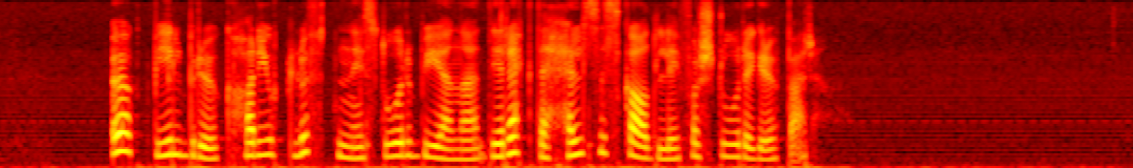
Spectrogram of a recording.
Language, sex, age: Norwegian, female, 21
